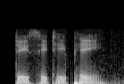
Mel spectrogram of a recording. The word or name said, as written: dCTP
